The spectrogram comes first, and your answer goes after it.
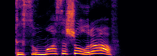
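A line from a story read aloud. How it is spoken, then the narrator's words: Exclamation. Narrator (Russian): Воскликнула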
